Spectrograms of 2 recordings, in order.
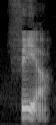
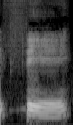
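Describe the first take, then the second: First: "fear" as fee-yuh in two beats; two-syllable pronunciation. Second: "fear" as one long vowel, feer; one-syllable pronunciation. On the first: Objector giving their own "fear", split into two syllables. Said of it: "I say fear". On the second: Objector quoting the rejected "fear", one long syllable. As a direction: say "fear" in a single drawn-out beat. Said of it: "But I don't say fear". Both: Acted.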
